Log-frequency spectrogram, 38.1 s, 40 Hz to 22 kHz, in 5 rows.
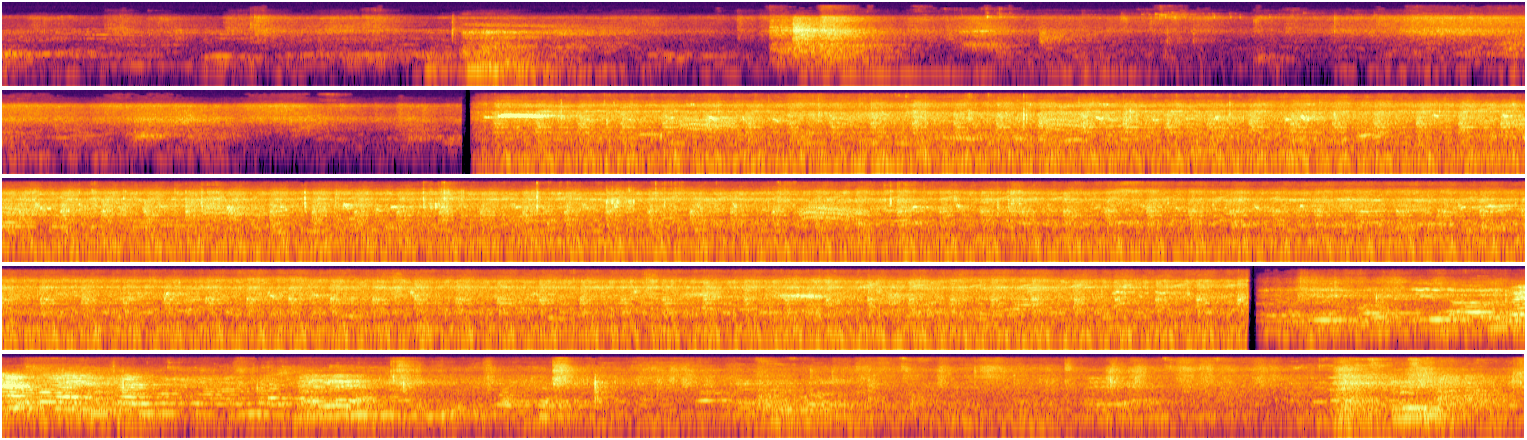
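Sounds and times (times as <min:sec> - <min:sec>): faint indistinct voices: 0:00.0 - 0:05.2, 0:09.6 - 0:38.0
steady background noise: 0:10.0 - 0:38.0.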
